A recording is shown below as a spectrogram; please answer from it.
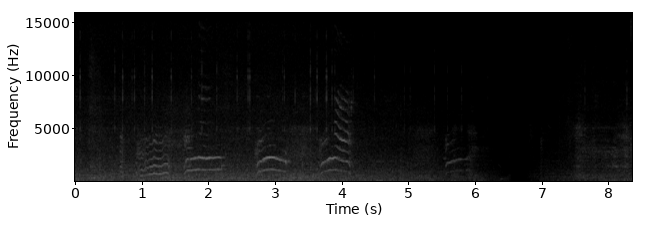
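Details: A little kitten, recently returned to its mother cat, which now guards it protectively, mews about five times in thin, arched, whistly cries that rise and fall, spaced roughly a second apart, with a brief silence near the end and faint room noise.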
